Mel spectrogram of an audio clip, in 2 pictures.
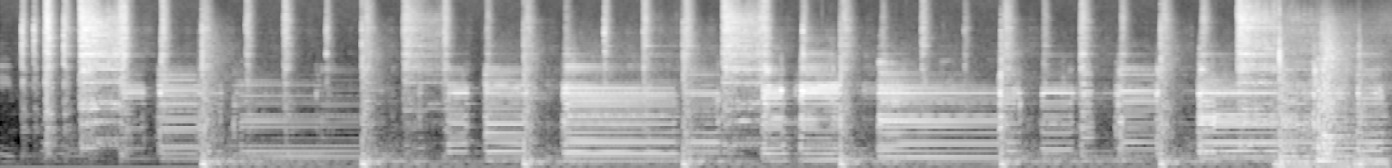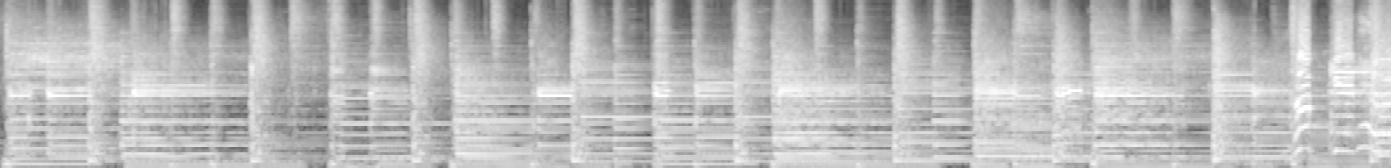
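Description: Live band playing a song's instrumental intro: electric guitar picking a melody over a drum kit, with deep bass notes joining about halfway through.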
